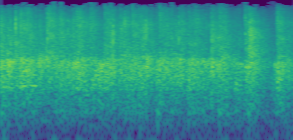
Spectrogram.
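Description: Sustained crowd applause for the coaches, a dense steady wash of many hands clapping at even loudness throughout, with no voices standing out.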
